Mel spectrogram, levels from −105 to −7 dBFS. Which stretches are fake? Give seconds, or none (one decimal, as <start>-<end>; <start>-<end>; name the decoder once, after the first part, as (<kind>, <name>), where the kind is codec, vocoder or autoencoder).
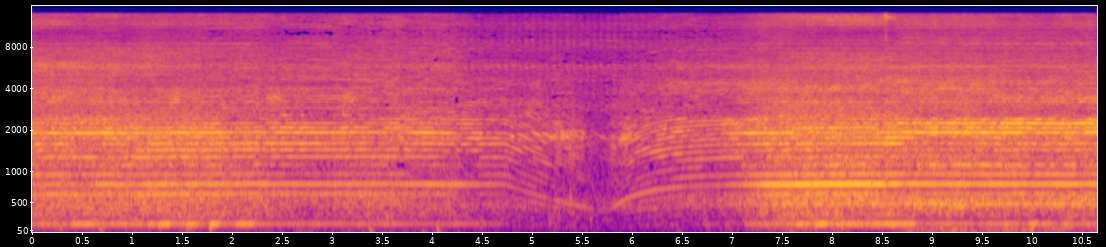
0.0-1.7 (autoencoder, DAC-VAE); 6.9-10.7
